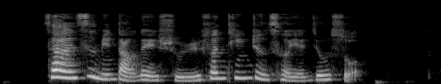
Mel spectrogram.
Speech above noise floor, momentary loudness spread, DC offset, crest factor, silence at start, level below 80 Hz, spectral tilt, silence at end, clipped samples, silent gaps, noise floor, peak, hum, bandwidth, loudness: 43 dB; 14 LU; under 0.1%; 20 dB; 0.45 s; -68 dBFS; -4.5 dB/octave; 0.65 s; under 0.1%; none; -65 dBFS; -2 dBFS; none; 11.5 kHz; -22 LUFS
